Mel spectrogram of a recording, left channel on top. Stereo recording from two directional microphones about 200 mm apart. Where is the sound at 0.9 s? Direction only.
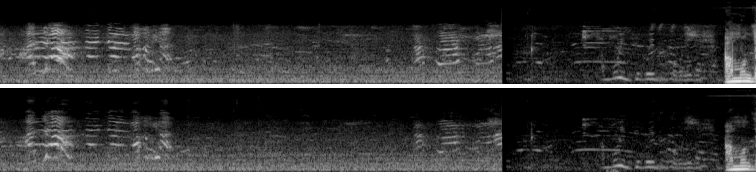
30° right (ahead or behind).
